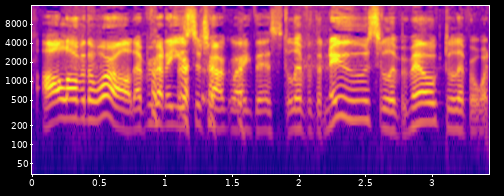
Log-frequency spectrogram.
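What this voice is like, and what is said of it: Put-on transatlantic accent. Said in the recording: “It's called a transatlantic accent”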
